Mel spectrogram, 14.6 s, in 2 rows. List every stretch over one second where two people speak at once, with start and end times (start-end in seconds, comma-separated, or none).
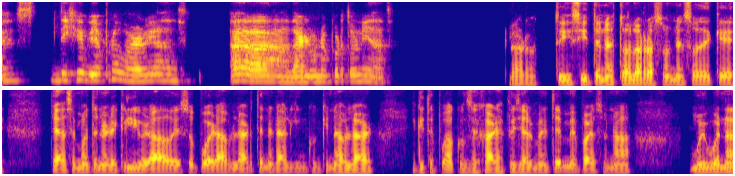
none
